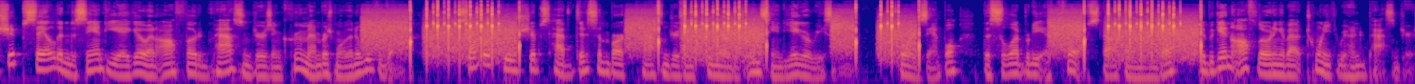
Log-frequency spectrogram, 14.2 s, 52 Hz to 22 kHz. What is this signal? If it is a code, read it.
Pulse dialling, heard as a rotary dial, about 9 pulses a second, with speech in English. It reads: 7 6 2 7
